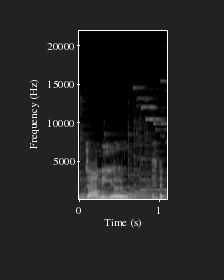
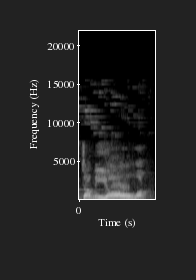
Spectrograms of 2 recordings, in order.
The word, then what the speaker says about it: Damial: my subscribers has constantly pronounced my name Damio. It's Damial. Damio sounds like some sort of gang member from the early 90s.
